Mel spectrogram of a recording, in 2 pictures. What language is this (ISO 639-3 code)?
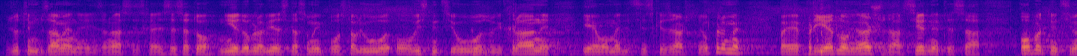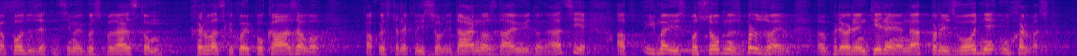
hrv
